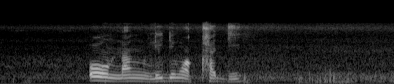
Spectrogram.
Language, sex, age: Tswana, male, 25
